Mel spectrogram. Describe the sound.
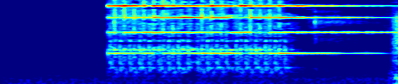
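A telephone rings with a single bright, high electronic burst that lasts about a second after a moment of silence, then fades as another sound begins right at the end.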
